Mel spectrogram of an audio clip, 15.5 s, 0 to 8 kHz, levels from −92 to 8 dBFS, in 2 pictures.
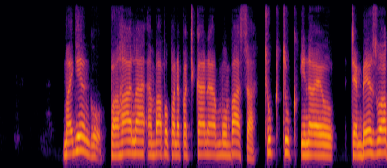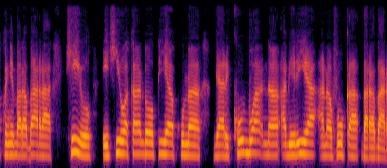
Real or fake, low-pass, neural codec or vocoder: fake; 7.2 kHz; codec, 16 kHz, 1.1 kbps, Voila-Tokenizer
